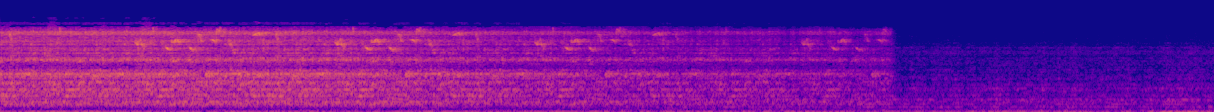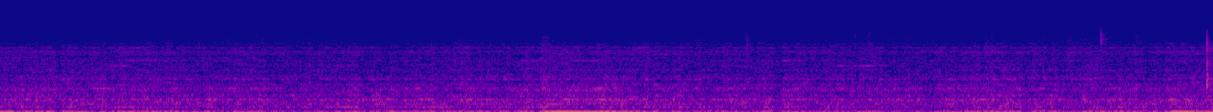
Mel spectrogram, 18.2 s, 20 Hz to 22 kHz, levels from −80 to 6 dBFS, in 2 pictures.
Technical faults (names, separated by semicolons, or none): none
